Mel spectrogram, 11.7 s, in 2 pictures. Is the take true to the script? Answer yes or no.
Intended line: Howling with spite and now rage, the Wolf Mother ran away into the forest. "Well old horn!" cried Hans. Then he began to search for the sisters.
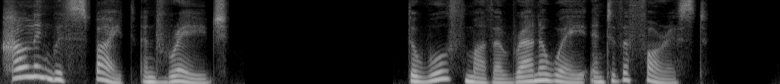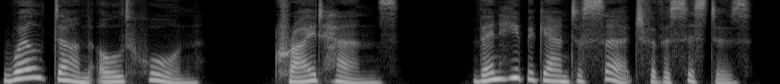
no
